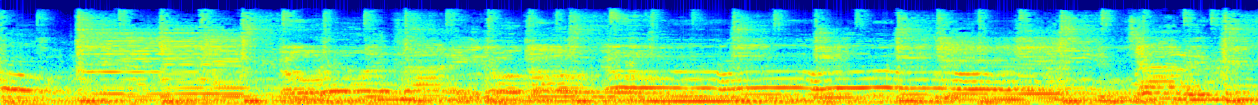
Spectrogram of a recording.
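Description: Live rock and roll band playing: a sung vocal line over electric guitar and a steady drum beat.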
